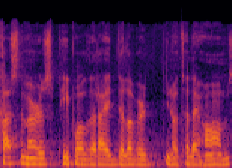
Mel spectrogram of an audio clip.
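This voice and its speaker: A man speaks at a medium pitch with fairly even intonation. Noticeable background noise runs under his voice. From Italy, Abruzzo; grew up in Massachusetts. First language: Italian (Abruzzese dialect). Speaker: interview guest, former grocery worker. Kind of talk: interview reminiscence. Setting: TV studio. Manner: halting, many fillers.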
